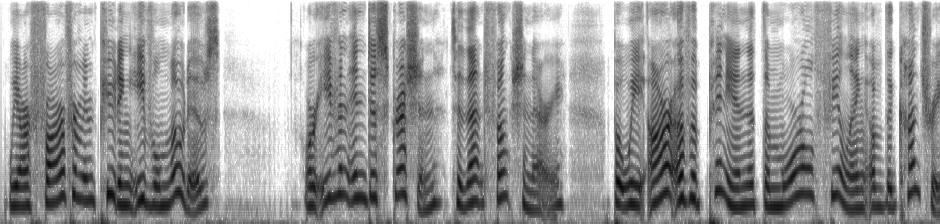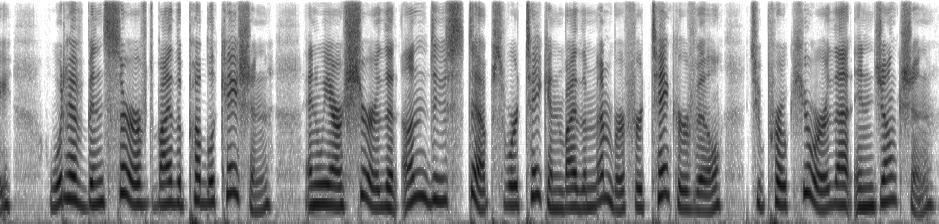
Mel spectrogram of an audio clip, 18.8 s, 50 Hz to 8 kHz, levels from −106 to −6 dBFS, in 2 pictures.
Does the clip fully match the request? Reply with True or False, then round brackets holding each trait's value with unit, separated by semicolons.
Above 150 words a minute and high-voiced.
True (160 wpm; 245 Hz)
